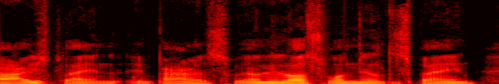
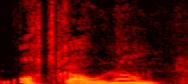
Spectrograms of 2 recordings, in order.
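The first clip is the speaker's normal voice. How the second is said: higher-pitched put-on Manchester accent; 11 semitones higher than usual. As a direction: fake English Manchester accent, high. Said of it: "in an English Manchester accent".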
